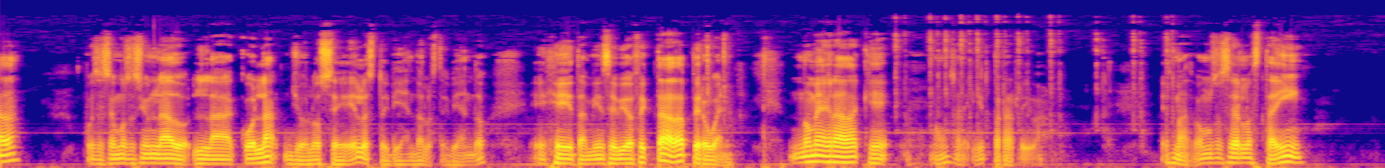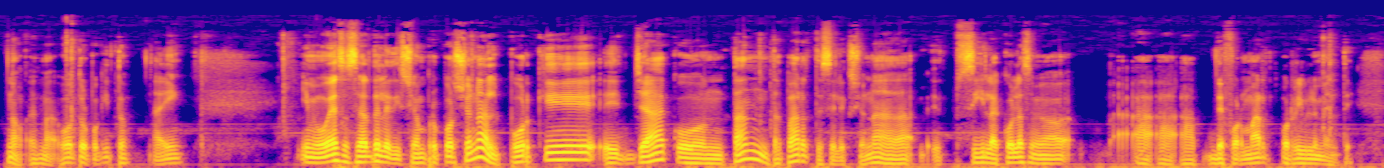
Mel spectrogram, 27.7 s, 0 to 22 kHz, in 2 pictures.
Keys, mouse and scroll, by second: 0.4-4.6 drag, 5.6 middle click, 6.4-8.1 middle drag, 8.1 ctrl+z, 9.8 ctrl+KP_Add, 15.4 ctrl+KP_Add, 17.0 middle click, 18.6 middle click, 19.4 c, 19.8 scroll down 2, 20.4-22.2 middle drag, 22.4 Escape, 22.6 scroll down 2, 22.8-24.2 middle drag.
